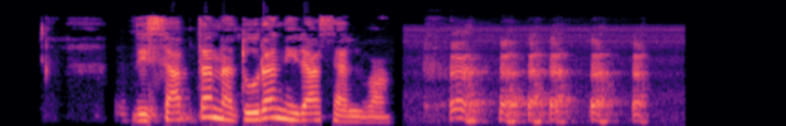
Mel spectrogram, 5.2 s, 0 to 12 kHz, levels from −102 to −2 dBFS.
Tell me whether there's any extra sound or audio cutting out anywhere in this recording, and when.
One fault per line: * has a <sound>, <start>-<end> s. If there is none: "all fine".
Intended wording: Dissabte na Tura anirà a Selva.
* has a laugh, 2.8-4.4 s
